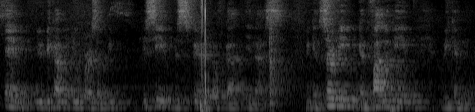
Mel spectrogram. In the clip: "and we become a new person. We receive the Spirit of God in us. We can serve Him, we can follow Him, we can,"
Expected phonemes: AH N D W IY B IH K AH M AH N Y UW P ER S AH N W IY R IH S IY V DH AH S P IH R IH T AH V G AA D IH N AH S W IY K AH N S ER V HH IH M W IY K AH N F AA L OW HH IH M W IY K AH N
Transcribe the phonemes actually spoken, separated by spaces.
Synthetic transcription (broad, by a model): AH N D W IY B IH K AH M AH N Y UW P ER S AH N W IY R IH S IY V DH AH S P IH R IH T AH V G AA D IH N AH S W IY K AH N S ER V HH IH M W IY K AH N F AA L OW HH IH M W IY K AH N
